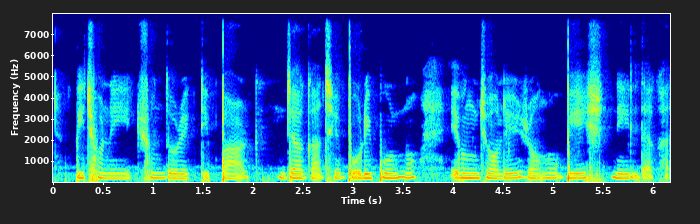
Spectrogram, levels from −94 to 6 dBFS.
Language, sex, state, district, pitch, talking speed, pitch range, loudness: Bengali, female, West Bengal, Jalpaiguri, 215 Hz, 125 wpm, 210-225 Hz, -25 LUFS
